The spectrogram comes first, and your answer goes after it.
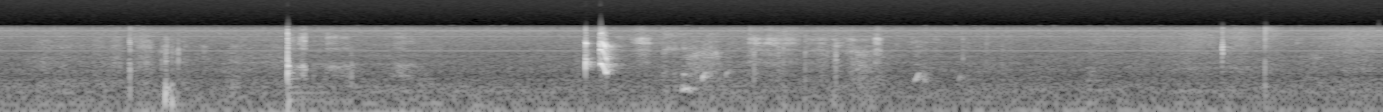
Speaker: Here's my baby who has hiccups. She gets hiccups maybe every other day. I'm glad she doesn't cry during hiccups.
